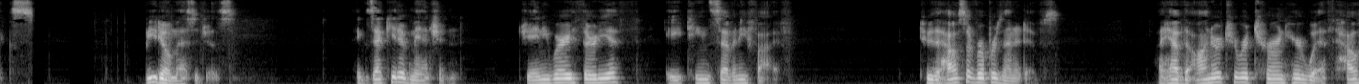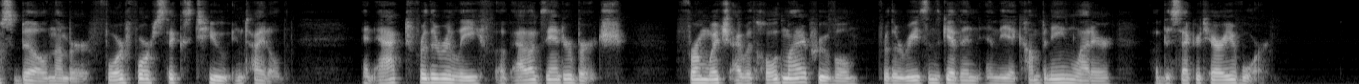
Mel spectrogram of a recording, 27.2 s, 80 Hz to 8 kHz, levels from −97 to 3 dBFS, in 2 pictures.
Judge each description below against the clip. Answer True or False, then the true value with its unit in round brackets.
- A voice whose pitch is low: True (125 Hz)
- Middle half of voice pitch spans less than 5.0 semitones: True (4.0 semitones)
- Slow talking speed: True (115 wpm)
